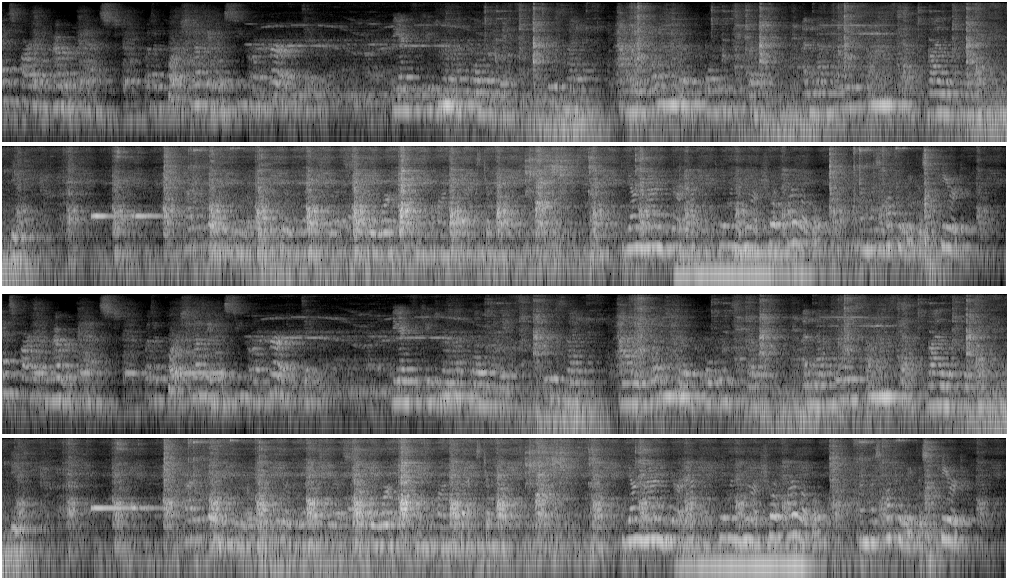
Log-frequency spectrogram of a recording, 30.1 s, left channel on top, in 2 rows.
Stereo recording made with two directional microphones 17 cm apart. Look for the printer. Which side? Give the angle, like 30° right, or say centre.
10° left.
